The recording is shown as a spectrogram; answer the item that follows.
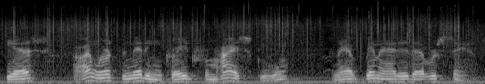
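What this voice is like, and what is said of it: Slight Southern American accent. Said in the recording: “do I detect a little southern accent in your voice?”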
